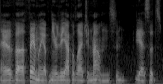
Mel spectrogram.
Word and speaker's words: Appalachian: I have family up near the Appalachian mountains, and yes that’s how you say it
